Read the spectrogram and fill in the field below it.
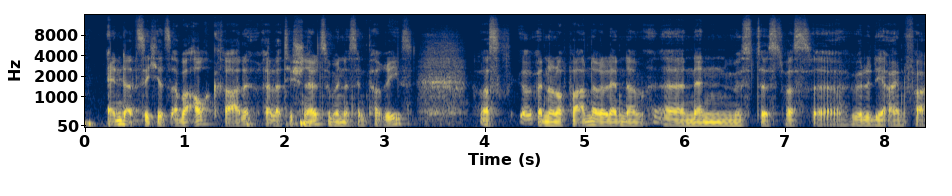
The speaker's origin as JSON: {"language": "German", "region": "Baden-Württemberg", "country": "Germany", "tie": "born or raised there", "said": "In der Stadt, in der Kleinstadt bei Heidelberg, wo ich aufgewachsen bin"}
